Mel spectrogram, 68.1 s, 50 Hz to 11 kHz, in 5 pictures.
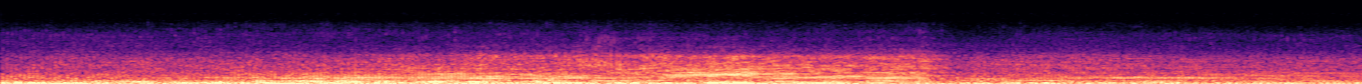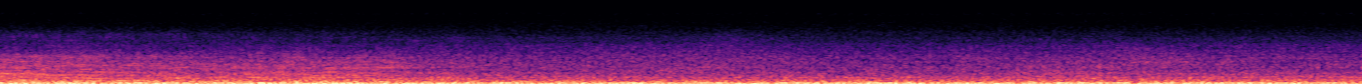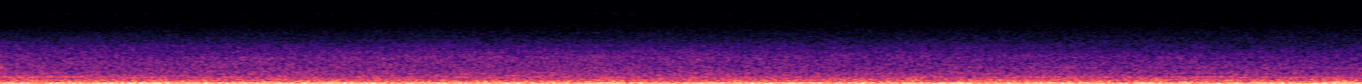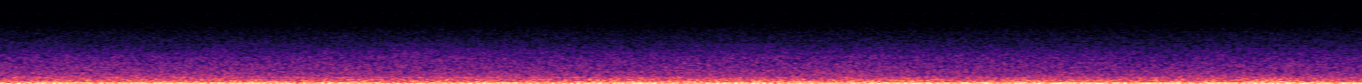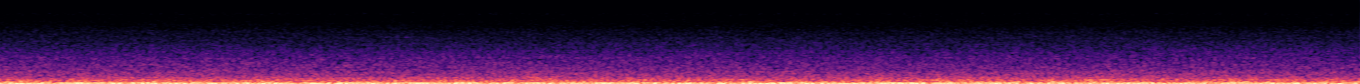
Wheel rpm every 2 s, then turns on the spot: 0, 0, 0, 0, 0, 0, 0, 0, 0, 0, 0, 0, 0, 0, 0, 0, 0, 0, 0, 0, 0, 0, 0, 0, 0, 0, 0, 0, 0, 0, 0, 0, 0, 0.
none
